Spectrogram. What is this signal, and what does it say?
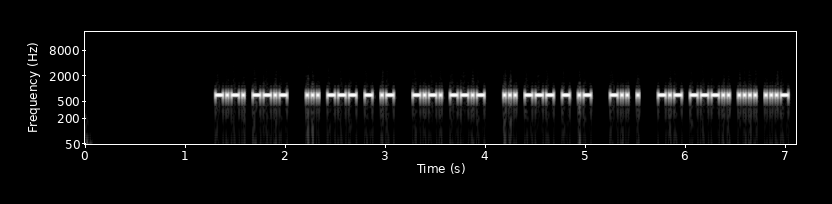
Morse code, heard as a keyed tone, about 46 wpm, 690 Hz. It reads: CQ SOTA CQ SOTA DE K8HV
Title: SOTA QSO Practice 45wpm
